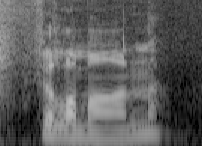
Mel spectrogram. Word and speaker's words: Philemon: I've also heard this pronounced Philemon, for those of you that like steak, because that's what I always think of when someone says that. Filet mignon, there you go, never mind.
